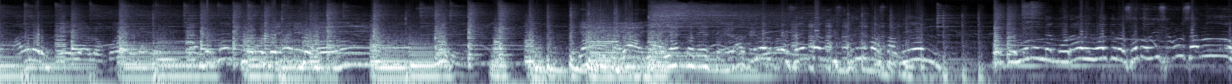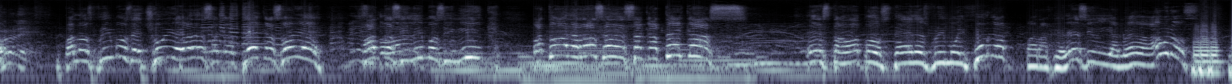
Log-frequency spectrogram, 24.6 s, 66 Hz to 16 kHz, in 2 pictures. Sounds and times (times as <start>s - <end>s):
Speech: 0.0s - 4.0s, 5.8s - 9.4s, 10.0s - 24.6s
Music: 0.0s - 11.1s, 16.0s - 21.3s, 24.2s - 24.6s.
